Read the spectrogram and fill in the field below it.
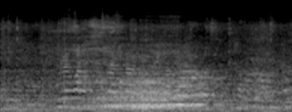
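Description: A young boy talks nearby.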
